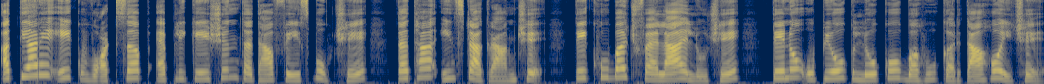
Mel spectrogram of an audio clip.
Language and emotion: Gujarati, neutral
